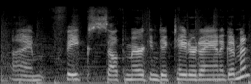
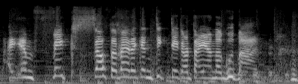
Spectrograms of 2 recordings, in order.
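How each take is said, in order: First: It is said in her natural accent. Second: It is said in an exaggerated fake accent.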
